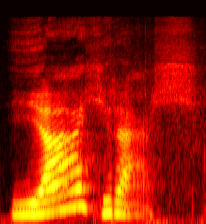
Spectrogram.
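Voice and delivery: loud, relieved yes, then easing. A narrator's reading. Finn accepting the dragon's request, relieved. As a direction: burst out yes, then settle. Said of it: "zei hij opgelukt".

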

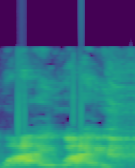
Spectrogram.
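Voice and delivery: loud, high, thrilled cries; excited disbelief. Retold or imitated. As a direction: squeal in happy disbelief. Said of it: "I was like".

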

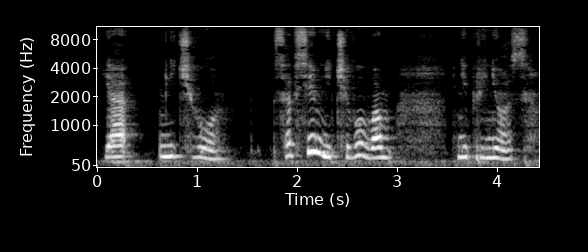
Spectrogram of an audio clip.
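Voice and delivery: ordinary delivery

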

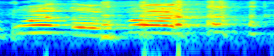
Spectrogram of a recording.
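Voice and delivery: slow, loud laughing what the fuck. Real, not acted. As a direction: crack up on the words. Last take laughing.

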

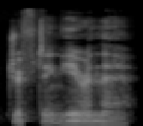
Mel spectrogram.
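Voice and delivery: usual speaking voice

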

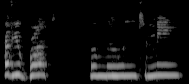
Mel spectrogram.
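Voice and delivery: put-on high, faint little girl voice; weak sick princess. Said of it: "her voice very weak".

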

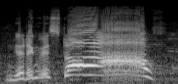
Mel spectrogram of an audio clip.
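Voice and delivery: slow, very high scream of frustration; furious shout. Real, not acted. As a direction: explode into a drawn-out high yell. Explodes at the game, repeating.

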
